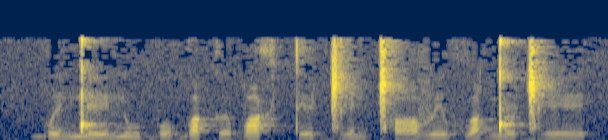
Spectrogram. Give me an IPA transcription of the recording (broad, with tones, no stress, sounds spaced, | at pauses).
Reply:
ɡʷ e˦˨ ŋ͡ǃ e˦˨ n u˦ b o˦˨ ɡʷ ɑ˦ k ə˨˩˦ b ɑ˦ x tː e˩˥ ɡ͡ǁ e˦˨ n ǁʰ ɑ˨˩˦ v e˦ xʷ ɑ˦ ŋ͡ǃ ə˦ ɡ͡ǁ e˦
